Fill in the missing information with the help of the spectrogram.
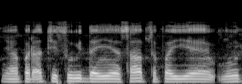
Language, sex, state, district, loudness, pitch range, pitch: Hindi, male, Rajasthan, Bikaner, -15 LUFS, 130-135 Hz, 130 Hz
